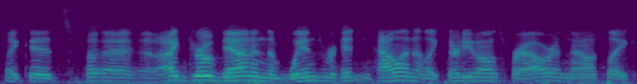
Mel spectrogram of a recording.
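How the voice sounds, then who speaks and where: A man's voice: fairly high pitch, fairly even intonation, fast, gravelly, far from the mic, dull audio. A man chatting casually on a livestream, thinking aloud in a rambling, joking way. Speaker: livestream guest and radio hobbyist. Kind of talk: casual live chat. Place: outdoors in a quiet spot with birds. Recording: off-mic, faint background noise.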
